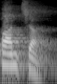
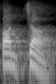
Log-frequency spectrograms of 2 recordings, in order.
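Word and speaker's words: पञ्च: I wrote Pancha. People in North India would say, no, you don't pronounce Pancha, it's Panch. You don't pronounce the last part of the phoneme.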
